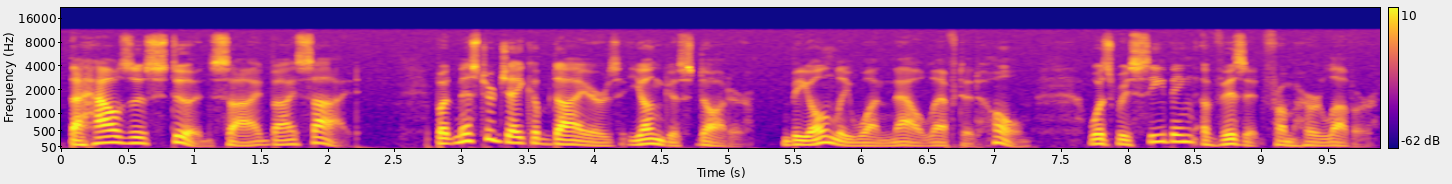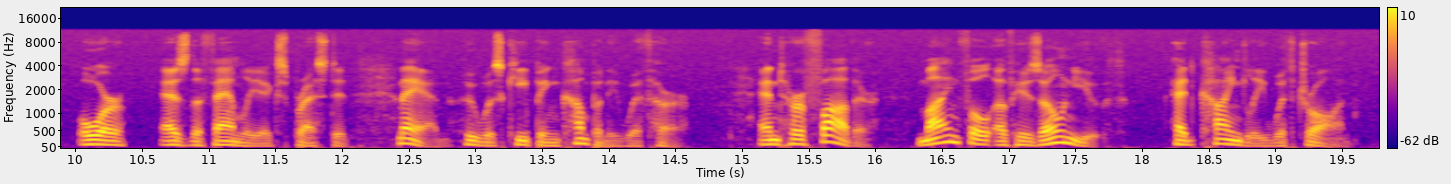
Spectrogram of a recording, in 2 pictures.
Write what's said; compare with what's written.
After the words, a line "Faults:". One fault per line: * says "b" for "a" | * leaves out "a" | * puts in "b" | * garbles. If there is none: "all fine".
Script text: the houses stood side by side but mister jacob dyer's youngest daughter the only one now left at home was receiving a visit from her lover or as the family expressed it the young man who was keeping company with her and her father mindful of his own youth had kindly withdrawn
the houses stood side by side but mister jacob dyer's youngest daughter the only one now left at home was receiving a visit from her lover or as the family expressed it man who was keeping company with her and her father mindful of his own youth had kindly withdrawn
Faults:
* leaves out "the young"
